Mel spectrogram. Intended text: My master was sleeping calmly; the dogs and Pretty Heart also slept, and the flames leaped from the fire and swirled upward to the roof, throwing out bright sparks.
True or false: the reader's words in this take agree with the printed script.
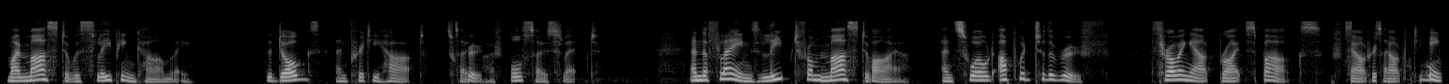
false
